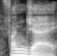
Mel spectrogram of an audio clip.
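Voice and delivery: "Fungi" as FUN-jai, soft g; pronunciation with soft g. Shown as a demonstration. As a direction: say "Fungi" with a j sound, ending like "eye". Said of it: "pronunciations of that word".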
